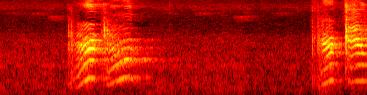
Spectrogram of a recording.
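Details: Rose-ringed parakeet, a green ringneck parrot, talking: two short bursts of harsh, speech-like syllables with stacked, sliding tones, the first longer and wavering, the second brief, separated by quiet.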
